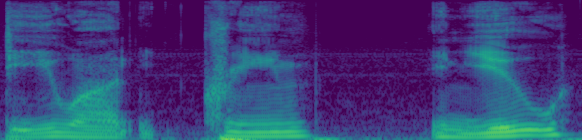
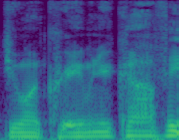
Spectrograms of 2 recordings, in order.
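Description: First: Slow, smug one-liner delivery, higher; mock action hero pun, slowed right down; cheesy catchphrase. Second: Said in the usual way. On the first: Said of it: "everything he says is a catchphrase". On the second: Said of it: "someone will be like".

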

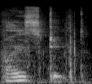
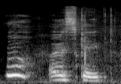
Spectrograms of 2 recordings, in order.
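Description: First: Soft echo. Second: Louder relieved burst after escaping; relieved exclaim. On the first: Quiet echo of escape. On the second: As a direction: blow out relief, then say you made it. Relief after escape, then echoed softly. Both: Acted.

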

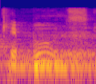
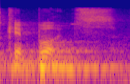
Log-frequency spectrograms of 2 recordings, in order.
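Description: First: "kibbutz" rhyming with boots; wrong long oo. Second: "kibbutz" with the short u of book; vowel as in book. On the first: Teacher showing what it's not, "kibbutz" with long oo. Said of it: "it's not kibbutz, it's kibbutz". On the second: Teacher correcting the vowel, "kibbutz" rhymed with puts. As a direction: say "kibbutz" with a short, relaxed oo as in put. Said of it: "Like book". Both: Shown as a demonstration.

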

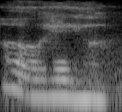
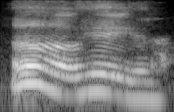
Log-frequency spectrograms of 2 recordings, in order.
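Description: First: Whispered. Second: Said in the usual way. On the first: Shown as a demonstration.

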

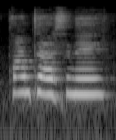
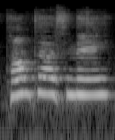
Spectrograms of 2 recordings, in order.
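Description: Both takes have the same delivery.

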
